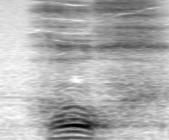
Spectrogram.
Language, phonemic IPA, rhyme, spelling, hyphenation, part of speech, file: Dutch, /ɦoːx/, -oːx, hoog, hoog, adjective, Nl-hoog.ogg
- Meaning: high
